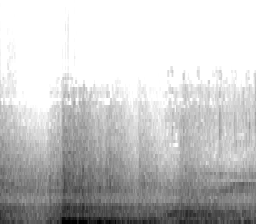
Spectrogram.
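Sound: thunder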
